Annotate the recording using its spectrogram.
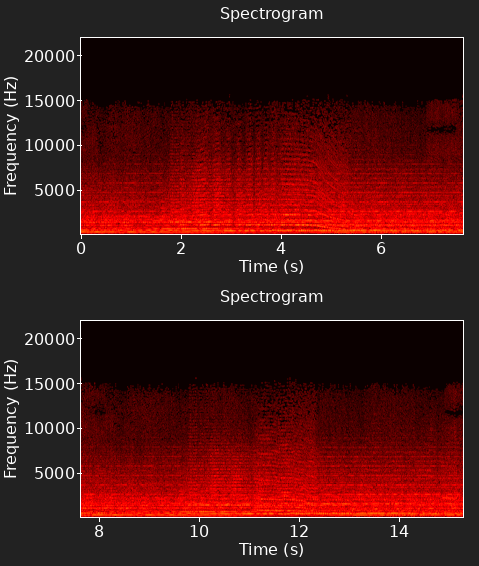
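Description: Experimental electronic music: a sustained drone of several steady tones held together, with a cluster of tones gliding downward about four seconds in and again near the end.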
